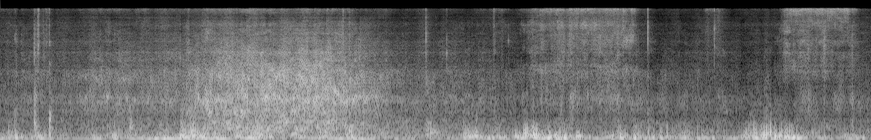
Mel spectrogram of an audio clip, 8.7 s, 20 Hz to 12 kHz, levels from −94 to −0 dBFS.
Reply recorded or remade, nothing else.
remade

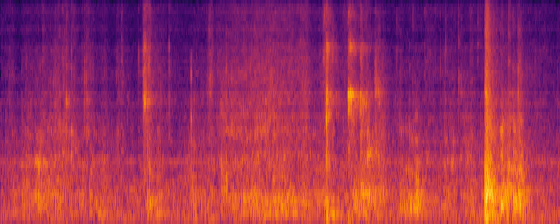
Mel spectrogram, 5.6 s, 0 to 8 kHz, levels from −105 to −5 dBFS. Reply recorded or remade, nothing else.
remade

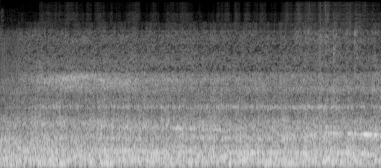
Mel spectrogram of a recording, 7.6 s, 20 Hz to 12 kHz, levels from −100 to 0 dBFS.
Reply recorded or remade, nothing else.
remade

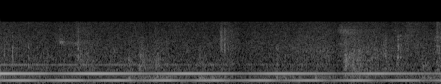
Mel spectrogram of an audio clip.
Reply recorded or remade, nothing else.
recorded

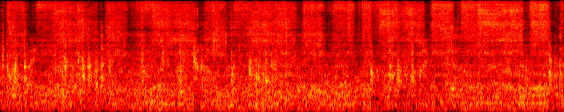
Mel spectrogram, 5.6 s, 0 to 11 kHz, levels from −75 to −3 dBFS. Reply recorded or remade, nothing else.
remade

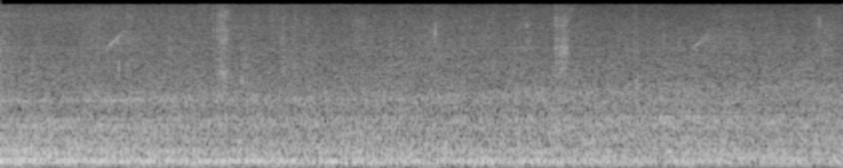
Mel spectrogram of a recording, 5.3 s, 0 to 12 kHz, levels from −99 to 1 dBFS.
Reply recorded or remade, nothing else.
recorded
